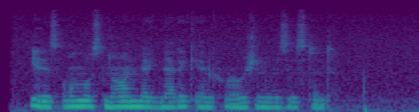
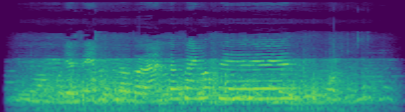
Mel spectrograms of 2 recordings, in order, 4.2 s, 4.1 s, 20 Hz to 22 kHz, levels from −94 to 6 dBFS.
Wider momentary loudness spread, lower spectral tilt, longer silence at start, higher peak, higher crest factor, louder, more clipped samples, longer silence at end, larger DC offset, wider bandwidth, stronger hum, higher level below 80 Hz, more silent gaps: first, 17 LU vs 11 LU; first, -7 dB/octave vs -4.5 dB/octave; first, 0.2 s vs 0.05 s; second, -30 dBFS vs 0 dBFS; about the same, 14 dB vs 14 dB; second, -44 LUFS vs -13 LUFS; neither; about the same, 0 s vs 0.1 s; neither; second, 16 kHz vs over 20 kHz; neither; second, -70 dBFS vs -46 dBFS; neither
